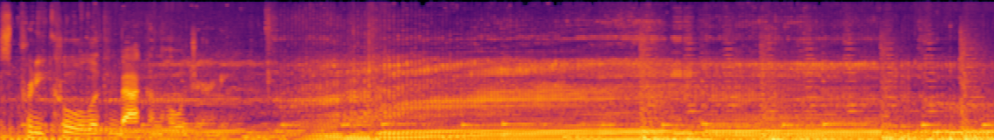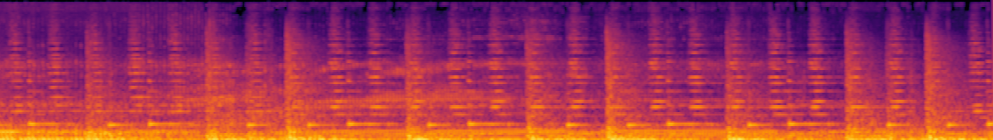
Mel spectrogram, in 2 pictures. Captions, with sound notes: it's pretty cool looking back on the whole journey. (motor revving) (upbeat music)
